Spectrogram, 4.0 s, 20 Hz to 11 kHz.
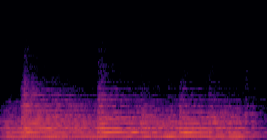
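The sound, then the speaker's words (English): Church bells ring out across Switzerland on a national day of mourning, with many resonant, overlapping strikes blending into a continuous, loud peal that hums without pause. “church bells rang out across Switzerland as the country held a national day of mourning for the 40 people killed in the blaze.”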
